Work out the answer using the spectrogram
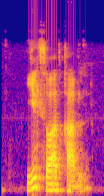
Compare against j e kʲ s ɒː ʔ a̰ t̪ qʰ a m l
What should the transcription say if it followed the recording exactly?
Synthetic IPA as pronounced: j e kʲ s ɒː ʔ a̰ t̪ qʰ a b l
